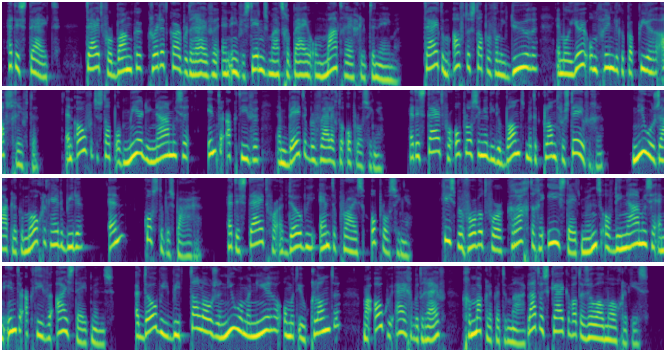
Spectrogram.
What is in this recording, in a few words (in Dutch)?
AV commentaar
